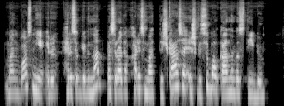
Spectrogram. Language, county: Lithuanian, Panevėžys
